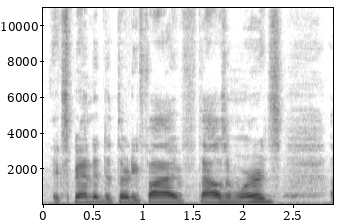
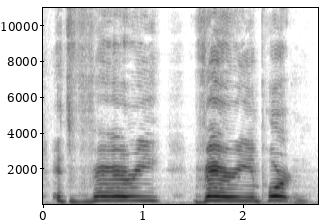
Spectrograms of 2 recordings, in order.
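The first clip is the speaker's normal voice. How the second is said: very, very stretched out slow, higher and much louder; emphatic insistence; 8 semitones higher, 12 dB louder, slower than usual. Real, not acted. Streamer hammering the point home to fans, emphatic. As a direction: lean hard on each very. Stressing importance to his viewers.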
